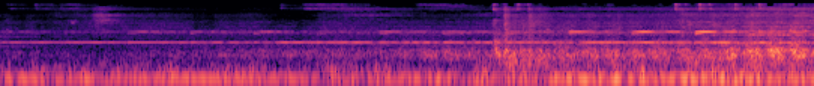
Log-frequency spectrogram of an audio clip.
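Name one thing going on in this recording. A train rumbles toward the listener along the tracks, growing steadily louder.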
